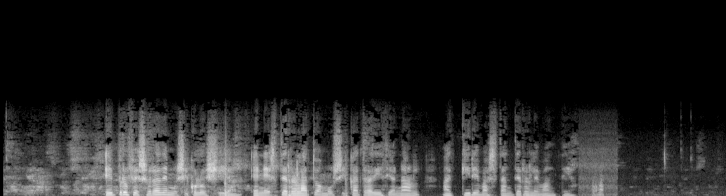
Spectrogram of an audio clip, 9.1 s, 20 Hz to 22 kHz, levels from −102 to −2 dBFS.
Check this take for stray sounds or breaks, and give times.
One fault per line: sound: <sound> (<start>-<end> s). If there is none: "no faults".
sound: laugh (7.4-7.5 s)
